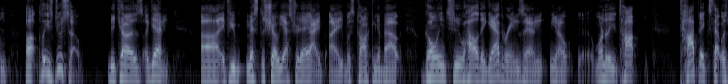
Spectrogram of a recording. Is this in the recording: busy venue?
no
